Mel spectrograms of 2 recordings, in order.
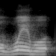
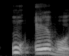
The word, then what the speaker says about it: huevo: de pronunciar la palabra nadie dice uevo décimo No y esa u sonaría más que todo como una gue no no suena como una u estrictamente entonces ejemplos Como esos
